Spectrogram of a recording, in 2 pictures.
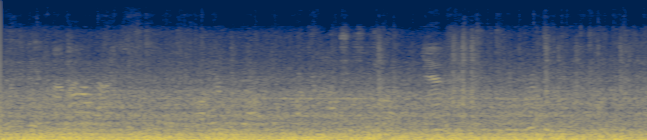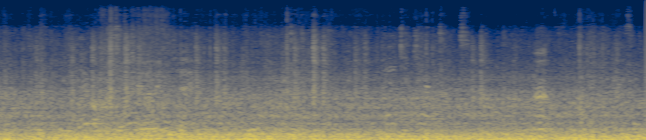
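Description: A vehicle's engine hums steadily while driving along a road.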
